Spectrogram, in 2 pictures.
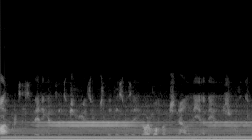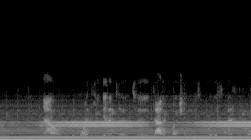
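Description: Steady electrical mains hum in the room's audio feed, with faint indistinct voices underneath.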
